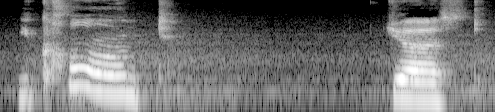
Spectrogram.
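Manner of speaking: slow, high, loud stab at a British accent; a hammed-up British accent, stretched out slowly; British accent attempt. Shown as a demonstration. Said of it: "I can do this for the British accent".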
